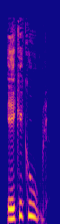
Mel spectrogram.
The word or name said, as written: æggegul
